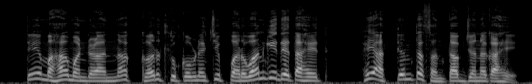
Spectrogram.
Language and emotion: Marathi, angry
